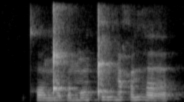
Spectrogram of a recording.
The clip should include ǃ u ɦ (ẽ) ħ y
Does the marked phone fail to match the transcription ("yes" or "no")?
no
